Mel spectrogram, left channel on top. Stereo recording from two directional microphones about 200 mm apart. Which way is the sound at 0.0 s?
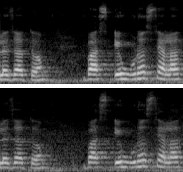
15° left (ahead or behind).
